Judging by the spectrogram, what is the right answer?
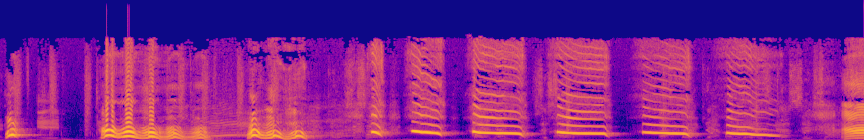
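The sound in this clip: Small dog barking and whimpering: warbling, wavering whines give way to a steady series of short, evenly spaced high yelps, each sliding down in pitch.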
